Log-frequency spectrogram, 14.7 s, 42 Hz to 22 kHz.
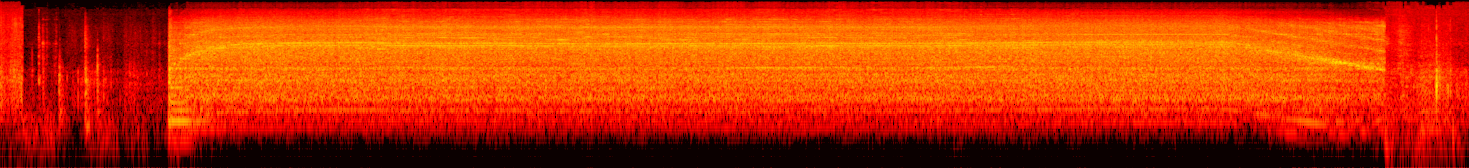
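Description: A wood router cuts steadily while shaping a router jointer, taking off about 1/32 inch: a loud, continuous high whine with a rushing, grinding edge that holds for around twelve seconds, then winds down abruptly at the end.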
